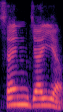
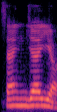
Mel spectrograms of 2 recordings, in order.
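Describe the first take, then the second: The two takes are said the same way.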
